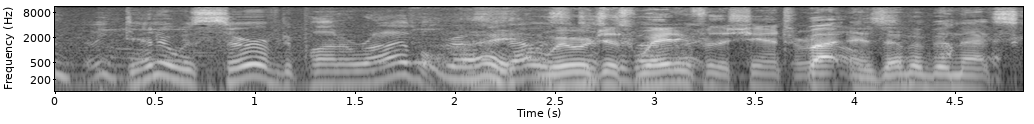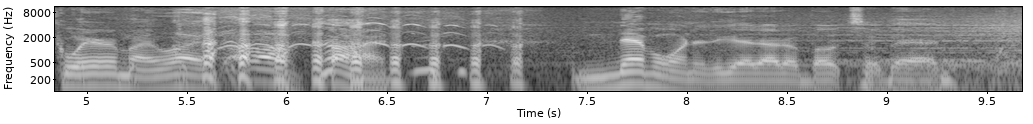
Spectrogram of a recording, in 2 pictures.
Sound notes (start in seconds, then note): 5.4 laughing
